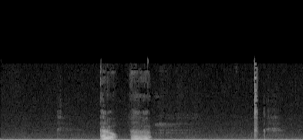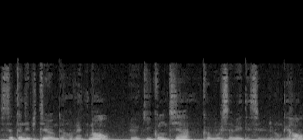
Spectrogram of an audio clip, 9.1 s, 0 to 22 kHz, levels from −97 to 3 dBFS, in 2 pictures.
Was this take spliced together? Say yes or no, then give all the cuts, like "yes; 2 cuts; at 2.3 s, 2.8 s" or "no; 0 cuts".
yes; 2 cuts; at 4.5 s, 6.5 s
